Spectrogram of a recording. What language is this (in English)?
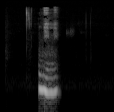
Georgian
